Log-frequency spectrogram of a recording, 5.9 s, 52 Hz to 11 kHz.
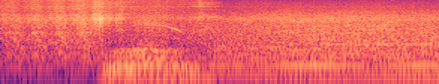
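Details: Freshly built Subaru EJ205 in a WRX, first start on 10W30 conventional break-in oil after priming oil pressure: brief crank, catches at about one second, flares, then a steady even boxer idle with no knocks; healthy start.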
